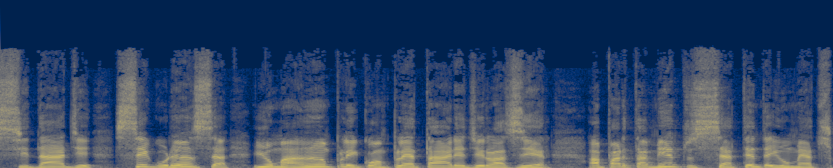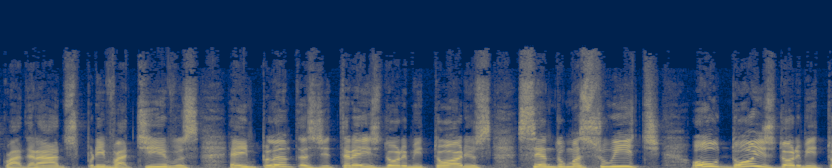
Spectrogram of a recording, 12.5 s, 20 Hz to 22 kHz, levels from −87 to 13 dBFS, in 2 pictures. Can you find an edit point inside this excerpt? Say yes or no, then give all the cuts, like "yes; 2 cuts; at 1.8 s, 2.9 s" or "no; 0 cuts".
no; 0 cuts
